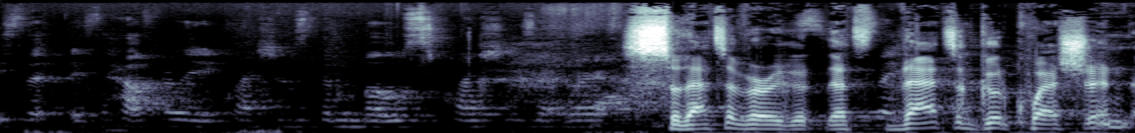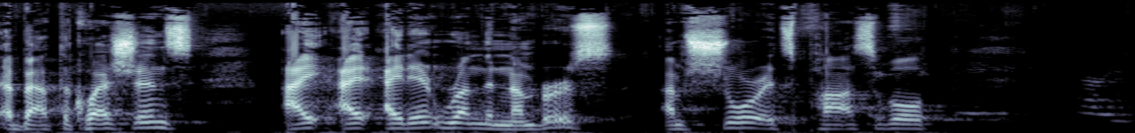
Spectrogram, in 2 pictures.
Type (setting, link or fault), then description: setting, live audience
